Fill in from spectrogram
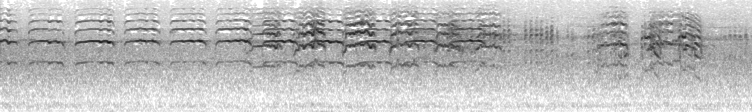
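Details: Male Eleonora's falcon calling close up with females calling from ledges, sea in the background: a run of even, ringing kek notes giving way to a denser, overlapping chatter from several birds, then scattered calls.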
